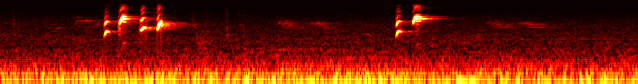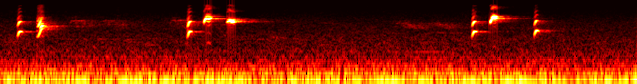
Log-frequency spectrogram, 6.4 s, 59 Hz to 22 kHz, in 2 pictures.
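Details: Short phrases of two or three high, tinkling chirps from a European goldfinch, recorded in 2018, repeated about every second to second and a half across several seconds; quiet background.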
